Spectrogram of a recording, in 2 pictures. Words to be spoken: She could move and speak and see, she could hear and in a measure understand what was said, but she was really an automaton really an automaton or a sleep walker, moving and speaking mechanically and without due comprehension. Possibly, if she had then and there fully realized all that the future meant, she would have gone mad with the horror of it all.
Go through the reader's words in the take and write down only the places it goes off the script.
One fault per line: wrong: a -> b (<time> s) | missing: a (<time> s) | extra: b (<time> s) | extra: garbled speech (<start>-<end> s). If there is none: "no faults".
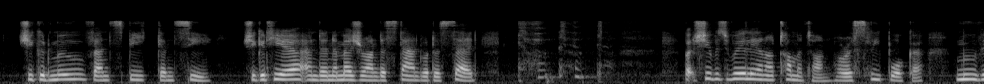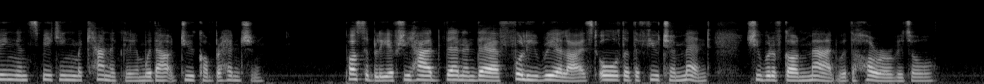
missing: really an automaton (8.3 s)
